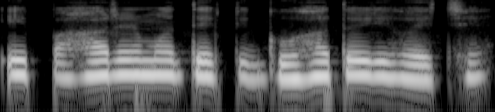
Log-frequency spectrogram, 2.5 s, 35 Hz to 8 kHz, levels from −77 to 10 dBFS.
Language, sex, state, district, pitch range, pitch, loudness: Bengali, female, Tripura, West Tripura, 185-210 Hz, 195 Hz, -13 LUFS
